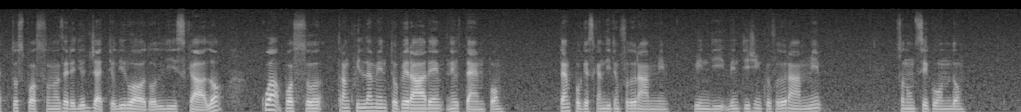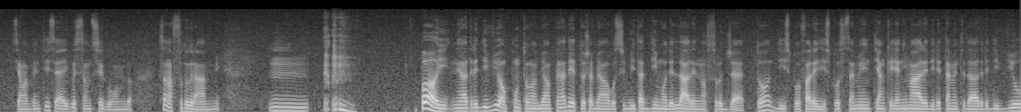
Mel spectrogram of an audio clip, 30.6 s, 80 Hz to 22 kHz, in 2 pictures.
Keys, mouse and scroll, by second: 0.4-1.8 drag, 4.6-5.6 drag, 22.8-26.6 middle drag, 26.2-27.9 drag.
